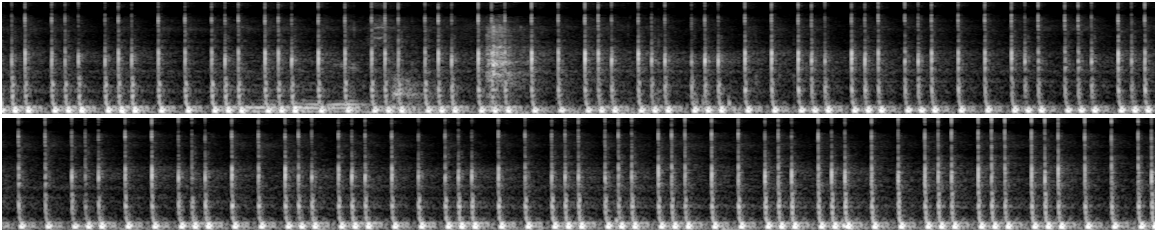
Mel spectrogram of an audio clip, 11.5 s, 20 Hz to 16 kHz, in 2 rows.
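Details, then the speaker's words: Shark steam mop model S3601, running with a piece removed: a loud, rapid, pulsing buzz with a low thump, noisy for about a month. The owner thinks it comes from the motor/pump pushing out excessive water. "I'll try to find out where this sound is coming from. One thing I noticed is this piece was, because when I was making weird sound, I think it's coming from this motor, and because it's pushed excessive water out from here, and this, I removed this piece."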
